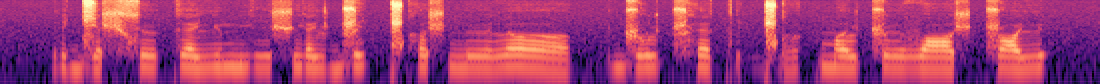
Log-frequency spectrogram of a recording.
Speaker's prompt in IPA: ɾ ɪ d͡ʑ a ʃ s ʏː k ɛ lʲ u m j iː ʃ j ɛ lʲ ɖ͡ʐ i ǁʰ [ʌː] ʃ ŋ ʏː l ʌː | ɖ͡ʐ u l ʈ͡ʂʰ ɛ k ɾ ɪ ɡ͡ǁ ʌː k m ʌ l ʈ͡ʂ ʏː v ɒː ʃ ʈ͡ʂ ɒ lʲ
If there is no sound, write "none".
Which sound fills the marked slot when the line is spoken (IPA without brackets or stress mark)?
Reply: ʌ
